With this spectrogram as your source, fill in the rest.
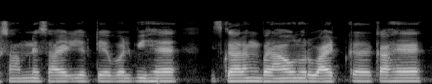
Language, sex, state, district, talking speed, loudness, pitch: Hindi, male, Jharkhand, Deoghar, 180 wpm, -18 LUFS, 145 Hz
